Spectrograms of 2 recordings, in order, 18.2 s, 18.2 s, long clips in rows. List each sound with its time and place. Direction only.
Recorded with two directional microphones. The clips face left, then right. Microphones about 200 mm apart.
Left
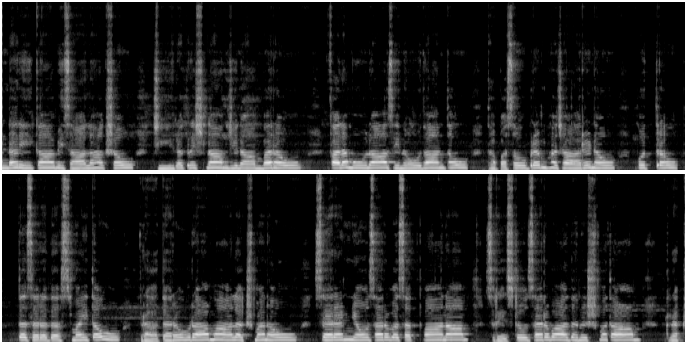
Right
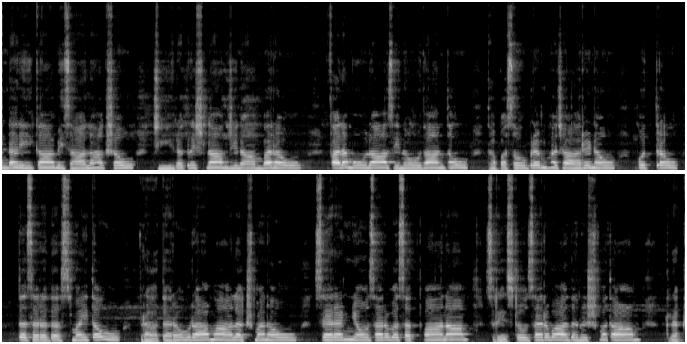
0.0 s speech: 35° left (ahead or behind)
10.9 s speech: 30° left (ahead or behind)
